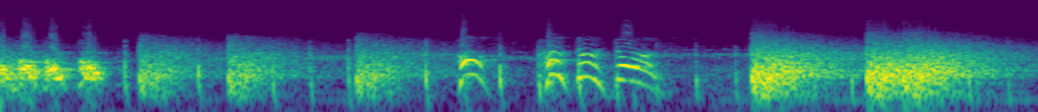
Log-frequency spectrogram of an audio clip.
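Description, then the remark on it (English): Several sharp, loud gunshots crack out irregularly in a shootout, mixed with high yelping cries of sled dogs and shouted voices, followed by longer noisy bursts near the end. “I filled McDonald with a taste of lead before he...”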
